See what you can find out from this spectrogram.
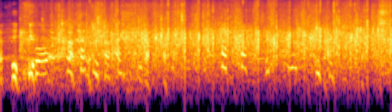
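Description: Steady audience applause fills the whole stretch, dense and fairly loud, with many hands clapping at once and a few faint voices mixed into the crowd.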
